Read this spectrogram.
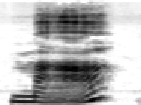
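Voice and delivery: MA dipping low, then rising; ma stretched through a fall and rise; third tone. Shown as a demonstration. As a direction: sink on ma and lift it back up. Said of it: "Tercer ejemplo".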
